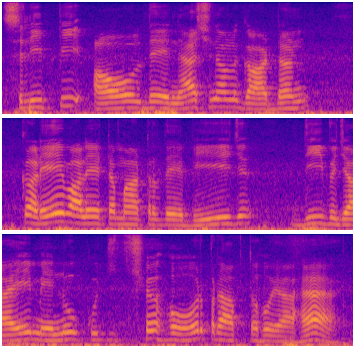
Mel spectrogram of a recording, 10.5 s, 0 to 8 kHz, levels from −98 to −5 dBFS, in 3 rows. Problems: background sounds at intervals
